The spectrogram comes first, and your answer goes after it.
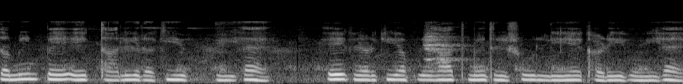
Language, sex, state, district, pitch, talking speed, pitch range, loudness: Hindi, female, Bihar, Gaya, 210 Hz, 150 wpm, 195-220 Hz, -15 LUFS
